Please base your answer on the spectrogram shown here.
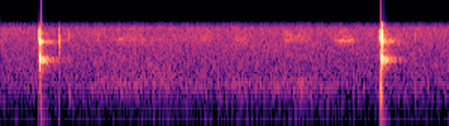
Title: I don't like the hiccups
